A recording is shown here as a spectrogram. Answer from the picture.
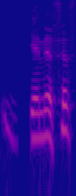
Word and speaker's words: BNSS: बीएनएसएस पढ़ रहे हैं, आदत डालिए बोलने की और बिल्कुल क्लियर प्रोनाउंसिएशन बोलिएगा, क्योंकि देखो, बीएनएस और बीएनएसएस में एक एस का बस केवल फ़र्क है। अगर आप बीएनएस बोलोगे तो वो आईपीसी वाला माना जाए, अगर आप बीएनएसएस बोलोगे तो वो सीआरपीसी वाला माना। तो प्रोनाउंसिएशन बिल्कुल सही निकालना, बीएनएसएस।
